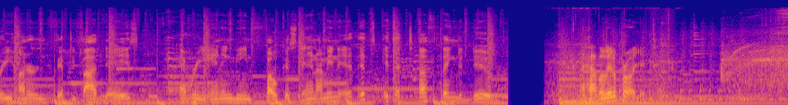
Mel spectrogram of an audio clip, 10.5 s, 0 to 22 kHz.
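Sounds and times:
speech: 0.0s - 6.8s, 7.8s - 9.0s
power tool motor humming and revving up: 9.6s - 10.5s.

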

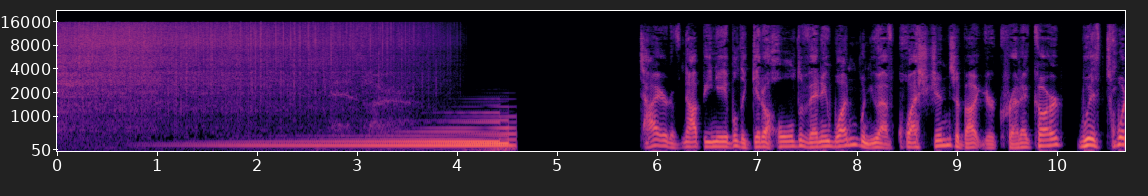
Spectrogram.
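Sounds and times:
loud steady sizzle: 0.0s - 4.1s
low humming drone: 1.1s - 4.5s
speech: 5.9s - 10.6s.

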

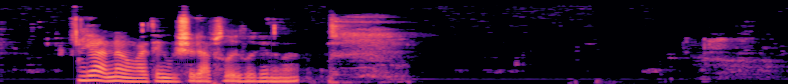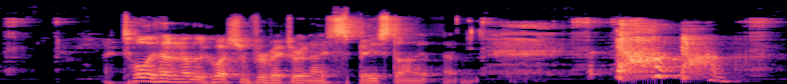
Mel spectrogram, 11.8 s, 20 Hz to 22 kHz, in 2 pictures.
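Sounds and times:
speech: 0.6s - 2.8s, 6.8s - 10.0s
harsh raspy coughs: 10.3s - 11.6s.

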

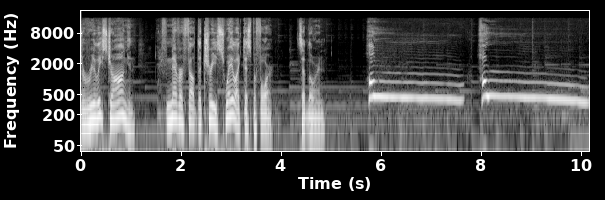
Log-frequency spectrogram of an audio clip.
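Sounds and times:
speech: 0.0s - 5.0s
wolf howling: 5.8s - 10.1s.

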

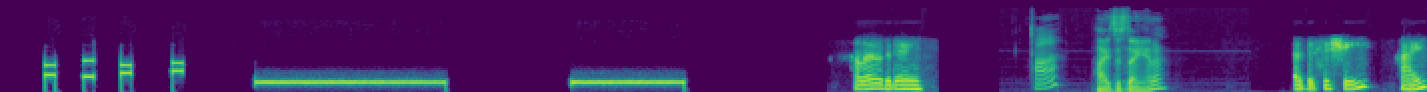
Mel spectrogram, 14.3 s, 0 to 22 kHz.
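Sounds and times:
long steady low telephone ringback tones: 2.6s - 4.5s, 5.7s - 6.9s
speech: 8.5s - 9.3s, 10.3s - 11.7s, 12.9s - 14.2s.

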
